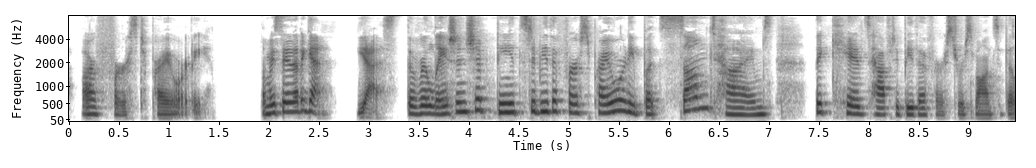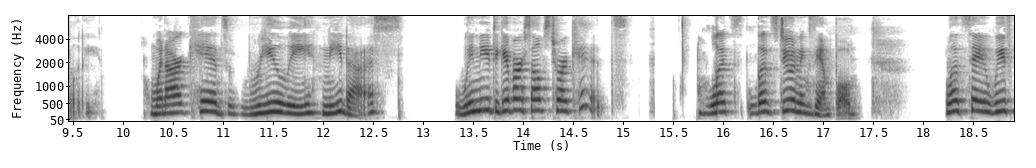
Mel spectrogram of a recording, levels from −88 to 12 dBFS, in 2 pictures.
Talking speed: 155 wpm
